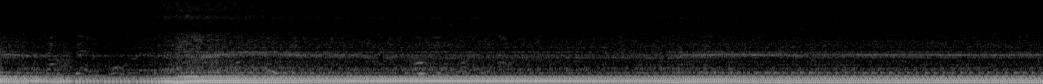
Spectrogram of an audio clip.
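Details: CA18DET-swapped JDM Miata first proper start after vacuum leak capped and coolant added; steady even idle with smooth low hum and a short rev rise near the end, slight smoke burning off; cold start problem solved, normal idle.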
